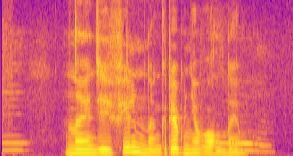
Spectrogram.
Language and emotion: Russian, neutral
